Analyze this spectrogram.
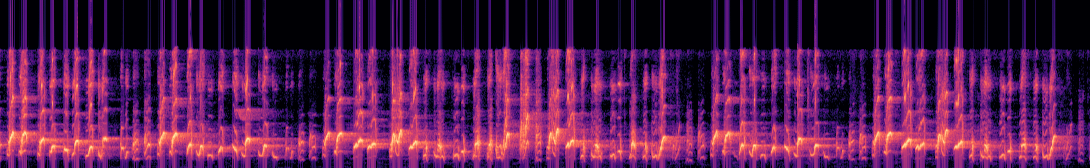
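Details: Caged red-whiskered bulbul used as a decoy bird for luring, singing continuously: rapid bright whistled phrases, warbling up and down, delivered in dense bursts roughly every one to two seconds with no other sounds.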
